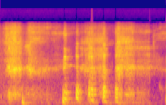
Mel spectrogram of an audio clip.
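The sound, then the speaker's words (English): A person coughs repeatedly, a rough opening cough followed by a quick cluster of short, harsh coughs in an uneven rhythm, fairly loud with no talking. “Sorry, I just need to cough.”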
